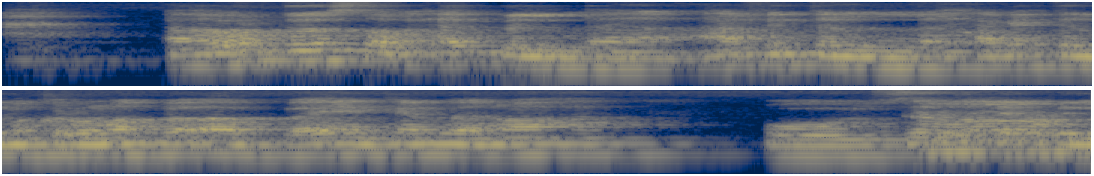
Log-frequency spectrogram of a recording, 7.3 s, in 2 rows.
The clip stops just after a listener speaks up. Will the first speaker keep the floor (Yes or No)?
Yes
